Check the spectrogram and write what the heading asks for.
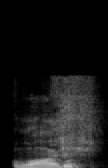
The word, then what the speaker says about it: Washington: Uh, say sure. Washington. Washington. Sh. Washington.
